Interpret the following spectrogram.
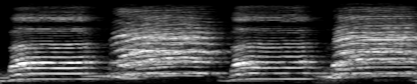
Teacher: বা থেকে উচ্চারিত হয় দুই ঠোঁটের ভিজা অংশ থেকে।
